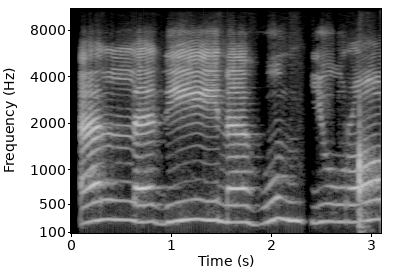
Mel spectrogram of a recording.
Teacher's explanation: Mad wajib muttasil ini cara membacanya panjang 6 ketukan.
